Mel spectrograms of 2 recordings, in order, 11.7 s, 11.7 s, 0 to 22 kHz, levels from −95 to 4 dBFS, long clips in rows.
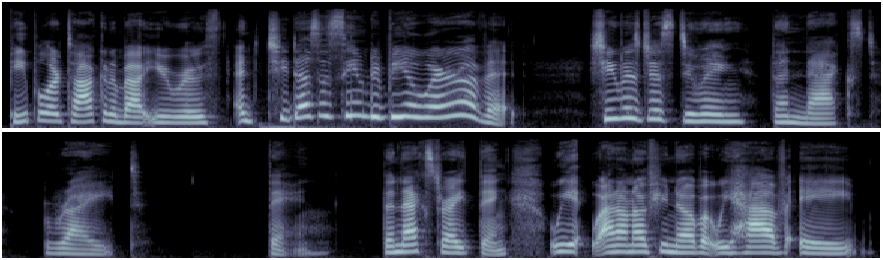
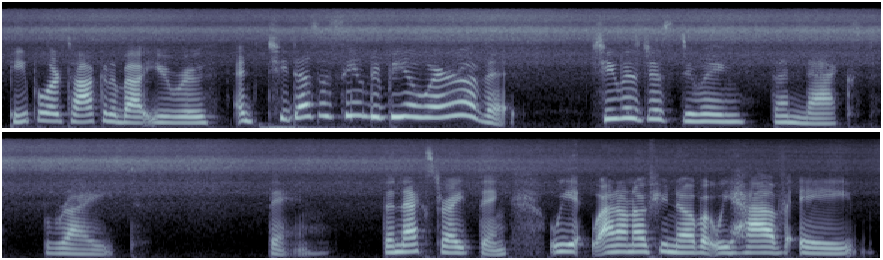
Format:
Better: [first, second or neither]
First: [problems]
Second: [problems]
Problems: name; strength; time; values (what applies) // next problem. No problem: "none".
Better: first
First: none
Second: hiss; loud; throughout; 5 dB below the speech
